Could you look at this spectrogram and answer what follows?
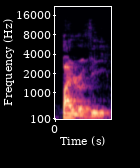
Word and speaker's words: Bhairavi: So you do put the emphasis on the first On the part, first syllable.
